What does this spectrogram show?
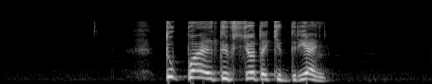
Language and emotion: Russian, angry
